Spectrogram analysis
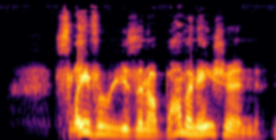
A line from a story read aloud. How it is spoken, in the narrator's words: Ned yelled at a marble fountain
